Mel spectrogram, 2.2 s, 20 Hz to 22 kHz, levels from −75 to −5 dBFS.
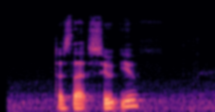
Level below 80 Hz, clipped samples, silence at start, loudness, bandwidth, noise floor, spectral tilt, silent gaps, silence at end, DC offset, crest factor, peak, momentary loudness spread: -56 dBFS; under 0.1%; 0.55 s; -24 LUFS; 14 kHz; -47 dBFS; -6 dB/octave; none; 0.05 s; under 0.1%; 18 dB; -6 dBFS; 9 LU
